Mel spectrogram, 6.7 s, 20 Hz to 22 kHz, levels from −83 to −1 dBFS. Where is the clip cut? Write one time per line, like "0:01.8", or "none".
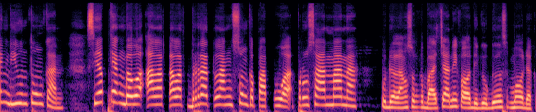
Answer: none

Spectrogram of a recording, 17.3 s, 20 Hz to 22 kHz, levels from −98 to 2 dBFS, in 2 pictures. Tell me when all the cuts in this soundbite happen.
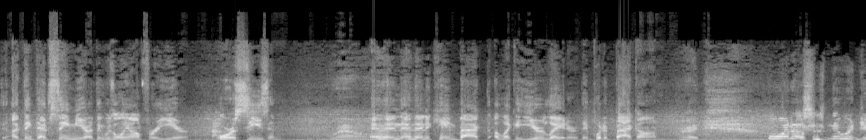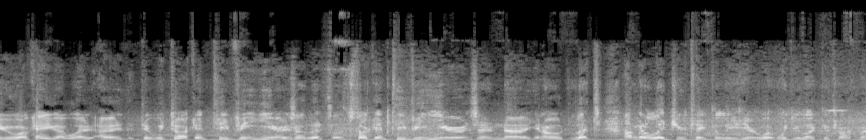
0:01.5

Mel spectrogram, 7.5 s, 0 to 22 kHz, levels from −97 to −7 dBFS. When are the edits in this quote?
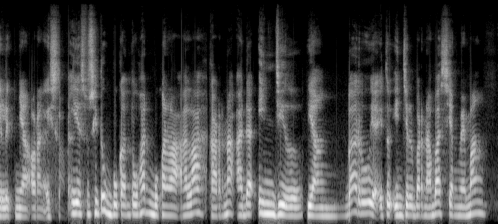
0:01.0
0:03.1
0:04.5

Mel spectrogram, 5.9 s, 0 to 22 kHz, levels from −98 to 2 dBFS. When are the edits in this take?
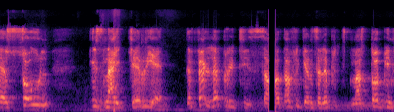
0:03.1

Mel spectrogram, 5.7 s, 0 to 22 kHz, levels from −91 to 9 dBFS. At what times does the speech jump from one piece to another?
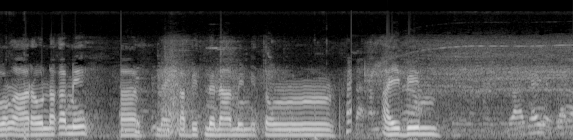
0:01.2
0:03.4

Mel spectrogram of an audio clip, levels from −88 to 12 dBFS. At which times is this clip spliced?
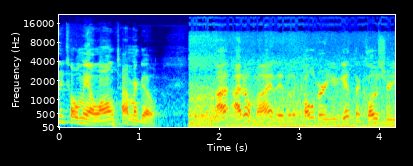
0:01.6

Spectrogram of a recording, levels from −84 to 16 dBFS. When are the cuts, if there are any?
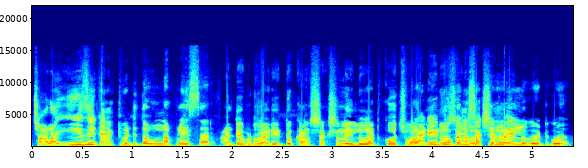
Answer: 0:01.9

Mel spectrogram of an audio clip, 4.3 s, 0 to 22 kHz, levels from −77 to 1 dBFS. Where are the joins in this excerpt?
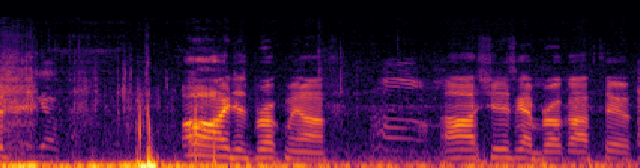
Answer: none

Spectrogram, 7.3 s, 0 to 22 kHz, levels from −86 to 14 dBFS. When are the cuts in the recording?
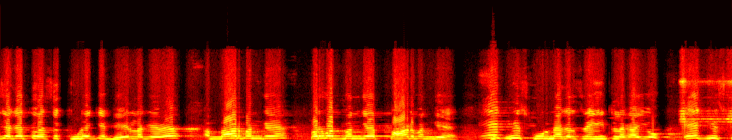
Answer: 0:04.9

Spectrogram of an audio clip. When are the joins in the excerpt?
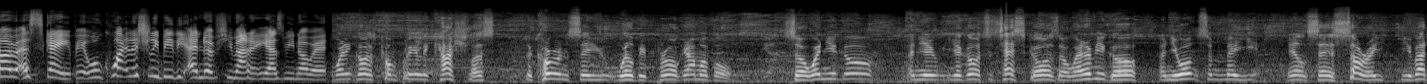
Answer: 0:03.3

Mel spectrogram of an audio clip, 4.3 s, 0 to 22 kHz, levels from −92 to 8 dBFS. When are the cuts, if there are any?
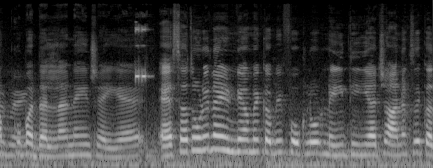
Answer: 0:01.5

